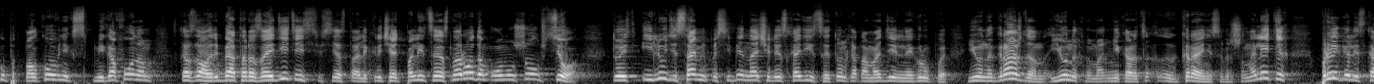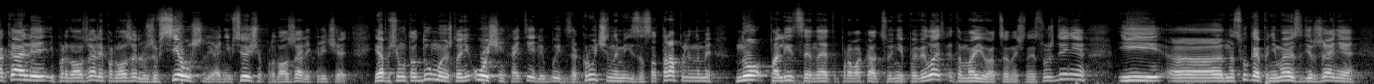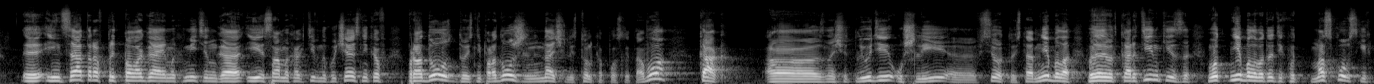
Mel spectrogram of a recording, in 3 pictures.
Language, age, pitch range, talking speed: Russian, 40-59, 150-195 Hz, 170 wpm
